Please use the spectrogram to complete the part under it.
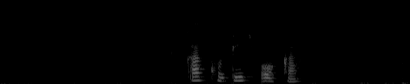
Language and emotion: Russian, neutral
